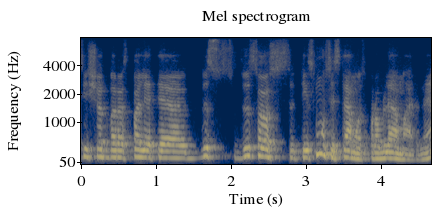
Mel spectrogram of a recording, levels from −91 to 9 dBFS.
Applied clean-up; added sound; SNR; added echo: none; none; none; none.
